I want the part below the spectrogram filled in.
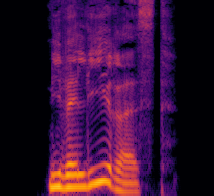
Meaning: second-person singular subjunctive I of nivellieren
- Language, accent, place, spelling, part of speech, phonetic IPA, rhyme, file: German, Germany, Berlin, nivellierest, verb, [nivɛˈliːʁəst], -iːʁəst, De-nivellierest.ogg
